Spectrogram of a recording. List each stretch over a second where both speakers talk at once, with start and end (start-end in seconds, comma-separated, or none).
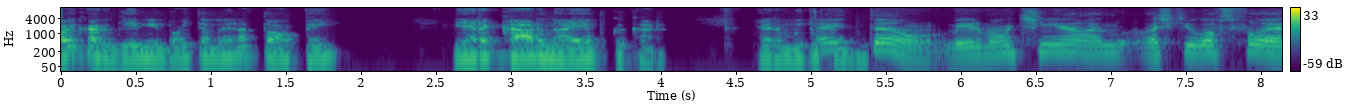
none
